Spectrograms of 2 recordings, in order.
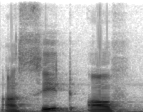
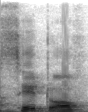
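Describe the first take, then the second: First: The word 'set' has an 'i' vowel, like 'sit'. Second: The word 'set' has an 'e' vowel. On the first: The speaker calls it wrong. "সিট অফ বলতে পারো" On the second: The speaker calls it right. "সেটটাই শুদ্ধ উচ্চারণ হবে"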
